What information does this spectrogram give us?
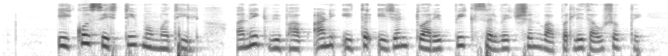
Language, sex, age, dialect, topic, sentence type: Marathi, female, 25-30, Northern Konkan, agriculture, statement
